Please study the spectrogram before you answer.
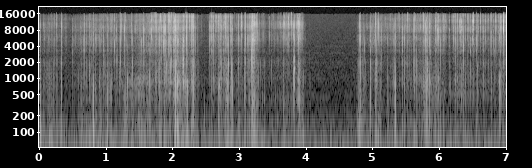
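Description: A bristle paintbrush rubs the grille of a round microphone wrapped in clear plastic cling film. It makes crinkly, scratchy brushing strokes with bright hiss and soft low thumps. The strokes stop for a brief near-silent pause partway through, then resume.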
